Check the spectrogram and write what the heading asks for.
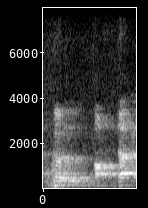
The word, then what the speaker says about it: Dzulqa'dah: Dzulhijjah ya pakai Z, ya, tapi kita bacanya Dzulhijjah, Dzulqa'dah atau Dzulqa'dah.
